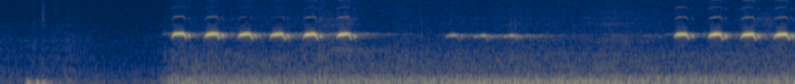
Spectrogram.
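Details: Tufted Titmouse song from Indiana, the peter peter peter pattern sung by males and females: clear whistled two-note phrases repeated rapidly in a series of six, a softer run, then another burst of five, over faint low background rumble.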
